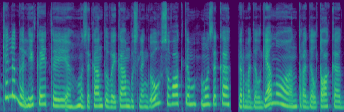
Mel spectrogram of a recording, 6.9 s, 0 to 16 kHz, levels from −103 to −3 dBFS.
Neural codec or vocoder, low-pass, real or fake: none; 14.4 kHz; real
